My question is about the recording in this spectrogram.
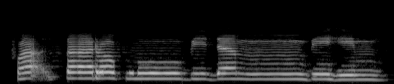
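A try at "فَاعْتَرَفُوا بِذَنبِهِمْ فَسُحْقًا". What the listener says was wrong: Diulang lagi. Jangan putus di tengah. Fa'tarafu bidambihim fasuq. Jangan putus. Iya, kan enggak ada tanda waqaf.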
